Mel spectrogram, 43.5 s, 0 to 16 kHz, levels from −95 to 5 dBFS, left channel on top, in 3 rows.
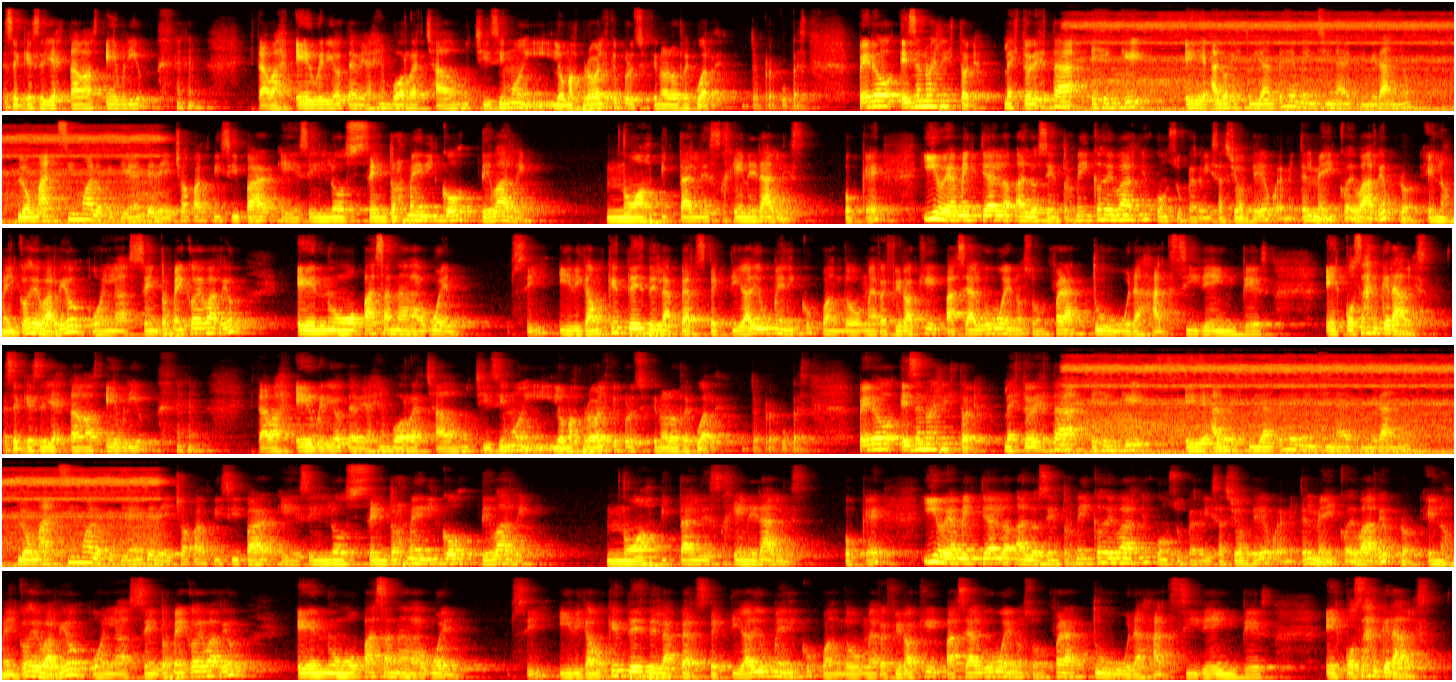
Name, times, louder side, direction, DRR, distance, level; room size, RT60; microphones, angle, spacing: voice 1, 0.0-1.9 2.6-7.2 7.5-11.4 11.8-14.1 14.7-19.8 20.6-22.4 22.9-31.4 32.0-33.6 34.2-43.3, left 1 dB, 30° left, 5 dB, 1.0 m, -20 dB
sound 1, 10.6-16.1, right 2 dB, 25° right, 1.5 m, -28 dB
13.0 x 9.0 x 3.2 m, 0.94 s
head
